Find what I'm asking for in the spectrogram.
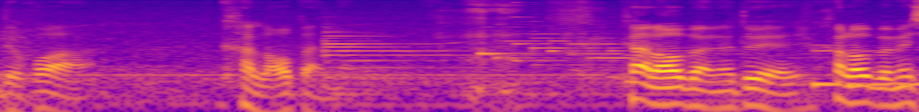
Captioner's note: laughs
